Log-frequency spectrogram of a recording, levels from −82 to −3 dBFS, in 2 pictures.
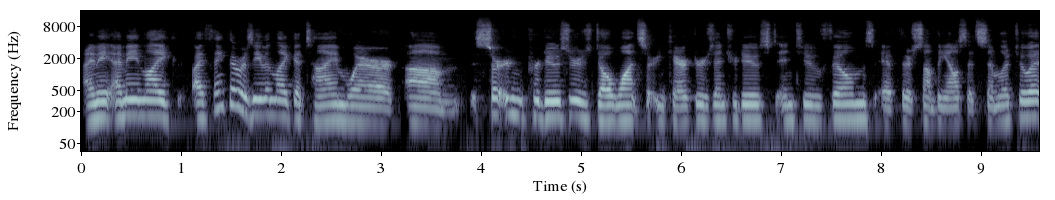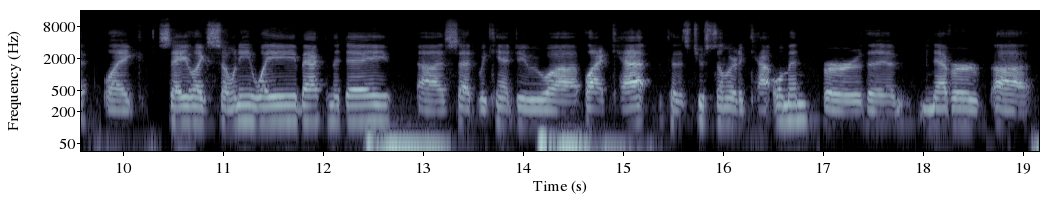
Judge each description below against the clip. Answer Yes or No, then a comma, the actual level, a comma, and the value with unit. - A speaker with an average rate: Yes, average, 185 wpm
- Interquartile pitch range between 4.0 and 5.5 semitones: No, average, 3.0 semitones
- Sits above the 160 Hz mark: No, low, 130 Hz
